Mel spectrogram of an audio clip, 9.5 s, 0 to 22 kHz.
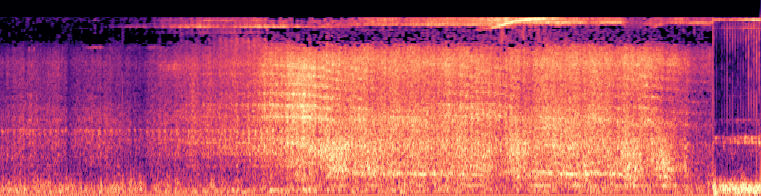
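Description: A 485-series limited express electric train passing at speed close by, wheels on the rails. Its noise, with a steady hum in it, builds about three seconds in and eases as the last cars go by. Near the end the sound cuts abruptly to a louder low rumble.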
